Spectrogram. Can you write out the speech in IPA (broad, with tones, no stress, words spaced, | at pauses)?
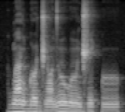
bã˦ɡ͡bo˧d͡ʒɔ̃˨dũ˧ wũ˧d͡ʒe˦k͡pu˧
